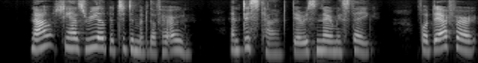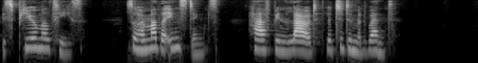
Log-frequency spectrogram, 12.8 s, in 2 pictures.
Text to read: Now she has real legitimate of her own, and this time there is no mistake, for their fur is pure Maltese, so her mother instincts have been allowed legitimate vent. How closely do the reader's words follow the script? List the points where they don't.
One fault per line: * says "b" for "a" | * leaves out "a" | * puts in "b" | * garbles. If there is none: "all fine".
all fine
